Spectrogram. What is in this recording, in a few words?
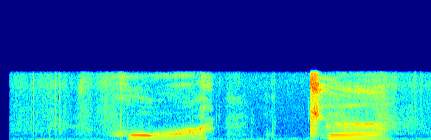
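"huo3 che1", Mandarin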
